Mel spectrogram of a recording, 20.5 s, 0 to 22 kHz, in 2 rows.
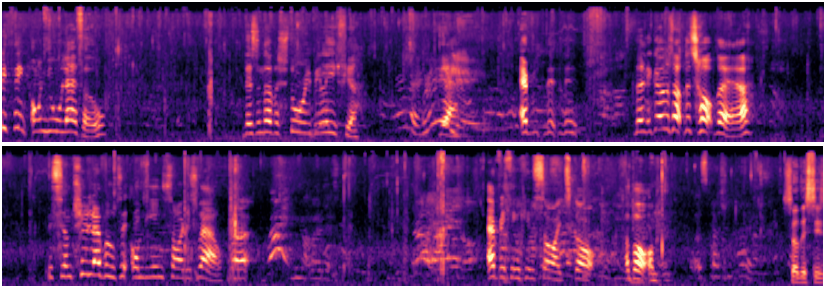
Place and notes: Efford Walk One: Efford Fort - Efford Fort
Plymouth, UK, 9 October 2010, 17:54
